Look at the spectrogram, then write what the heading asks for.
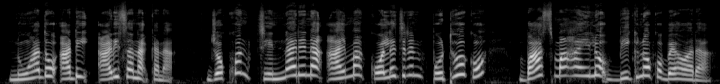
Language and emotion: Santali, angry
